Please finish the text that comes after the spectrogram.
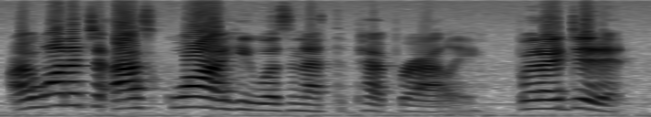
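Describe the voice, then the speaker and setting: A woman's voice: high voice, very animated, normal speed, pushed and bright, rough recording. A woman narrating a novel in the first person as a scripted audiobook reading.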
